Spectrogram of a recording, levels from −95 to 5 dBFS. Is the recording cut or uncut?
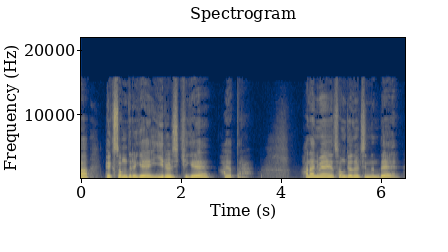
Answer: uncut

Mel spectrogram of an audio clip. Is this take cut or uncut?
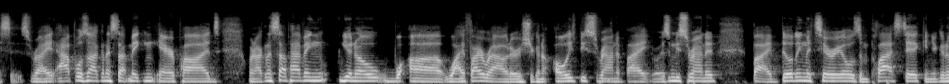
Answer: uncut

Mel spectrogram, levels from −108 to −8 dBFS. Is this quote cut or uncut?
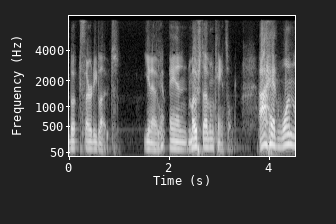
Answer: cut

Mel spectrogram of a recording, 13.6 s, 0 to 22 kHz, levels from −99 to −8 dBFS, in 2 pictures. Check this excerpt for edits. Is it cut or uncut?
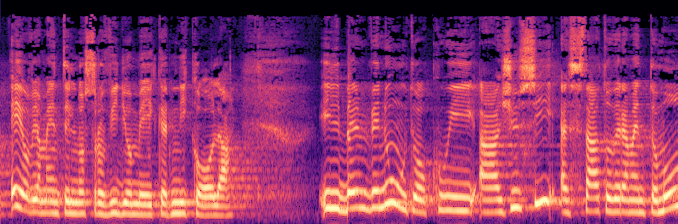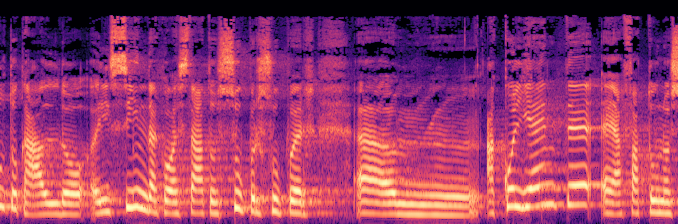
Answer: uncut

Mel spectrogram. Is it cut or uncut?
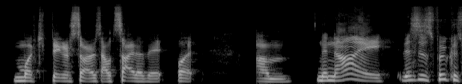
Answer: uncut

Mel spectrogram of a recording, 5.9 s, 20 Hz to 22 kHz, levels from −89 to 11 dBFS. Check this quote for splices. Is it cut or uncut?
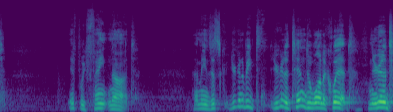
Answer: uncut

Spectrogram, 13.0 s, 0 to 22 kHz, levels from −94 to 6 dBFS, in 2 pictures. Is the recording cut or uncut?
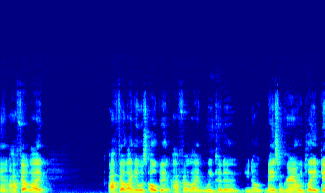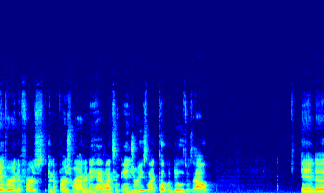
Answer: uncut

